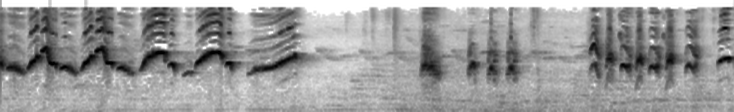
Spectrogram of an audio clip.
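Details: Chinese hwamei, an old wild-caught cage bird, singing to stimulate and train other birds; rolling whistled notes repeated in a wavy series, a pause, then sharper short calls and renewed whistling.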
